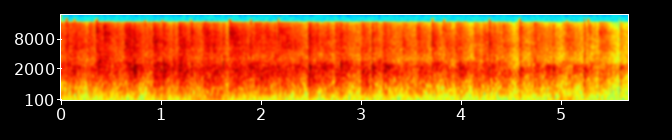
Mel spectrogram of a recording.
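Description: Steady audience applause for a guitarist, many hands clapping in a dense, continuous patter that holds at a fairly even level for several seconds, with a few sharper claps standing out.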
